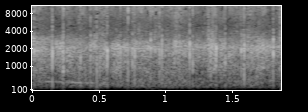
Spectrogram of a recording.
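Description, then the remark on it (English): An audience claps steadily, a dense, sustained patter of many hands with sharp crackling transients, holding a fairly even loudness for a couple of seconds with no voices heard. “Round of applause.”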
